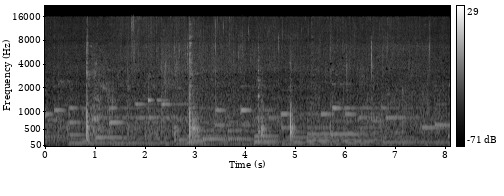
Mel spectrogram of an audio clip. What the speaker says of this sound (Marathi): तर तेलामध्ये जे आहे ते आपण आता हे छानपैकी तळून घेणार आहोत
